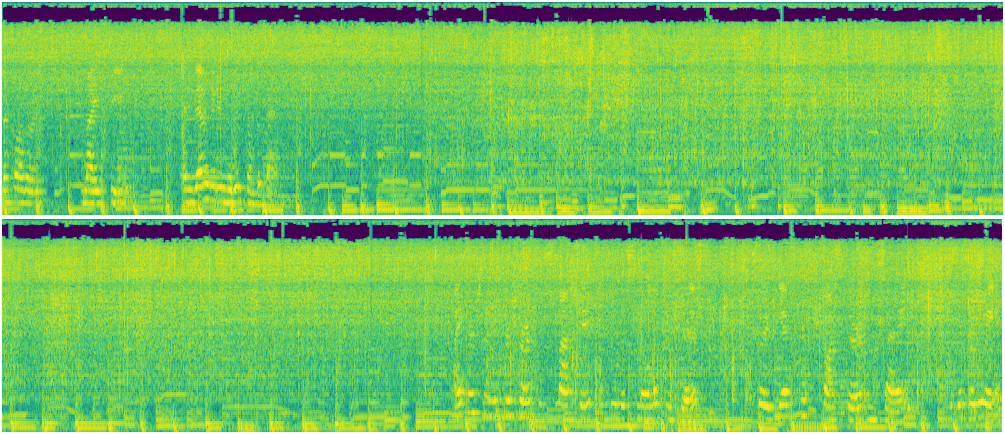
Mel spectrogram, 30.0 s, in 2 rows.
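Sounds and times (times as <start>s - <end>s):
fish sizzling in a pan: 0.0s - 30.0s
spatula turning fish: 6.2s - 30.0s.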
